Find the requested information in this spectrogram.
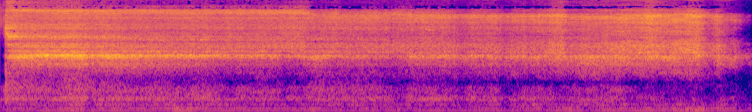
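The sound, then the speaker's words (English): An airy breath sound: a person breathes in steadily through the nose, then breathes out in a long, slow, hissing exhale that lasts several seconds and stops abruptly, with no talking. “So breathe in through your nose and then breathe out.”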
